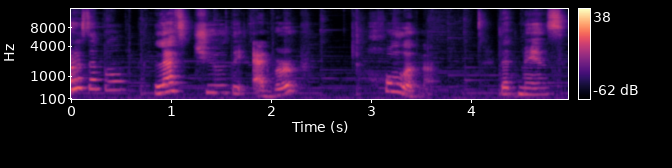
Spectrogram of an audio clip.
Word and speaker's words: холодно: Notice how we pronounce this word. There are 3 letters O, and only the first one I pronounce as a real O sound. The other 2 letters I pronounce them as A.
